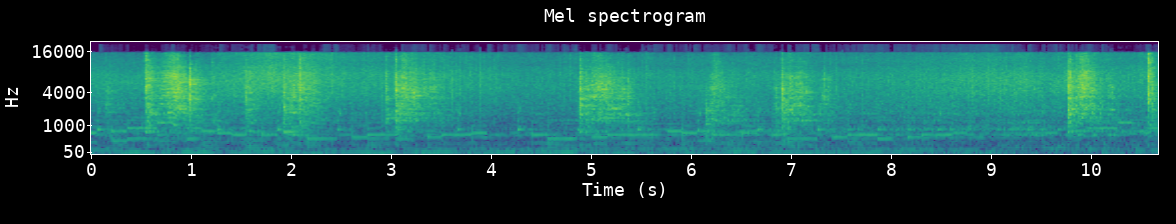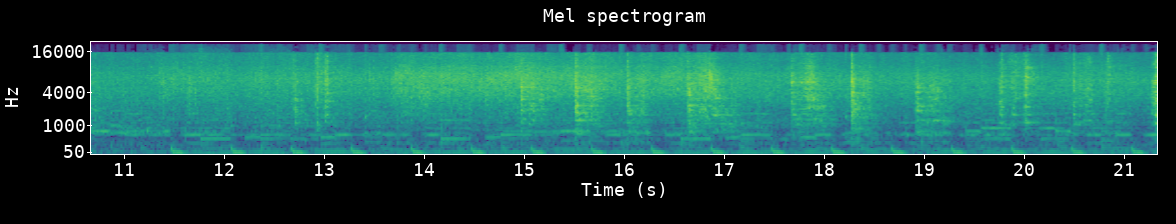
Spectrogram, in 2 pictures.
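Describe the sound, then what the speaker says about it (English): Carrots stir-fried in a pan for egg roll in a bowl sizzle steadily, while a utensil scrapes and clinks against the pan in frequent bursts over the frying. "Now would also be a good time to throw in our carrots."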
